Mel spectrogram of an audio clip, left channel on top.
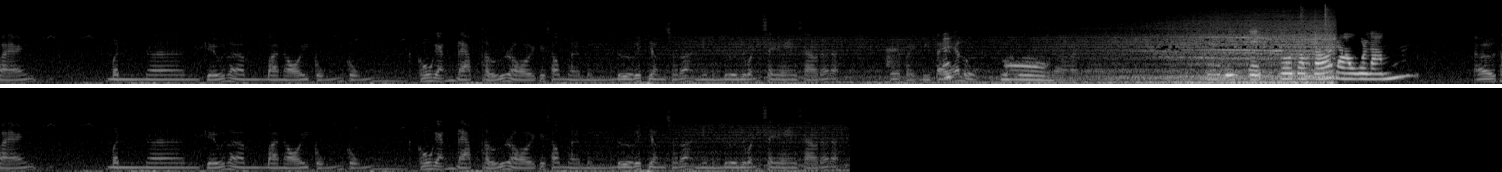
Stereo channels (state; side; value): drops out; right; at 8.5 s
